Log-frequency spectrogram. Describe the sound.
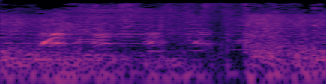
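A voice imitates an explosion with a loud, rough, sustained rumbling burst of breathy noise lasting about two seconds, briefly dipping near the middle before swelling again. It sounds continuous.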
